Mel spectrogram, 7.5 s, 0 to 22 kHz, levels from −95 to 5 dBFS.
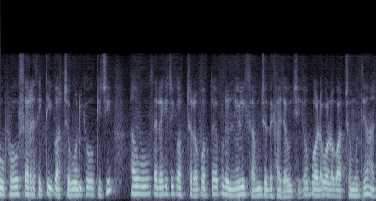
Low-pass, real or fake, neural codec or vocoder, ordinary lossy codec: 7.2 kHz; fake; codec, 16 kHz, about 1 kbps, DyCAST, with the encoder's durations; none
